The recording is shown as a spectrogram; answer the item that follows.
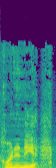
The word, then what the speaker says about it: koinonia: This Bible word for fellowship is the Greek word koinonia. That's how it's pronounced in Greek, koinonia.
